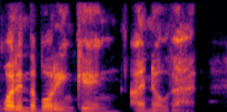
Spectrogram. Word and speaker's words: Borinquen: I know this is not what in the Borinquen. I know that. But Borinquen, when it's spelled Borinquen, it's just Borinquen.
